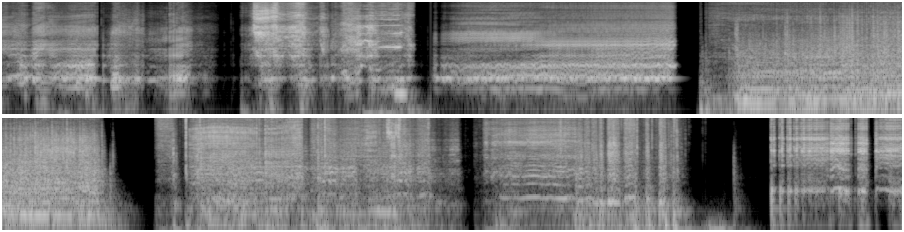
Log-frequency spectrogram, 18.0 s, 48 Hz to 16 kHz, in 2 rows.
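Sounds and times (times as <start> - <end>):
raspy grinding bow scrape: 2.5 - 4.2.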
